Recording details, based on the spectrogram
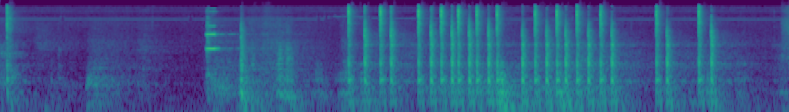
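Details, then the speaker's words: JNH Lifestyles Zero EMF far infrared sauna, about two months after assembly; sharp ticks and snaps in uneven bursts as a heating panel warms, like something expanding; cause unconfirmed, tested after taping cables and removing parts. "it was making noise like kind of loud and like it was like something was expanding well it was heating up"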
